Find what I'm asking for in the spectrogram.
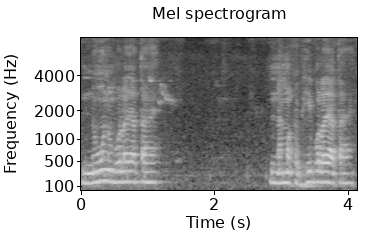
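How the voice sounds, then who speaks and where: A man's voice: on the high side, completely flat delivery, takes it slowly, dark tone. A male teacher giving an exam-prep lecture. He explains things patiently, repeats each example several times and keeps checking in with his listeners. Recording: echoey room from far off, faint noise.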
